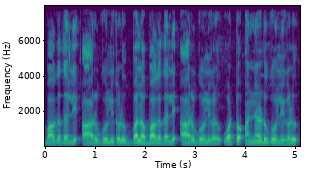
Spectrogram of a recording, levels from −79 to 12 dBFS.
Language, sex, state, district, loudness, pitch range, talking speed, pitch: Kannada, male, Karnataka, Koppal, -18 LUFS, 105-115 Hz, 130 wpm, 110 Hz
